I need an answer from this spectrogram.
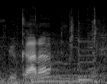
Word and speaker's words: Büyükada: yeah and the largest in bukhara that's how you pronounce it our hosts at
